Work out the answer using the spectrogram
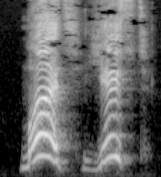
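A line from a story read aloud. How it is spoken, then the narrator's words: Guard shouting. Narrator (Russian): прокричал гвардеец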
